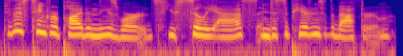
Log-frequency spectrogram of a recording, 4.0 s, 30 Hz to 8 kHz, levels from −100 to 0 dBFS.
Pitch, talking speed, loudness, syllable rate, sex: 240 Hz, 225 wpm, -19 LUFS, 6.0 syllables/s, female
